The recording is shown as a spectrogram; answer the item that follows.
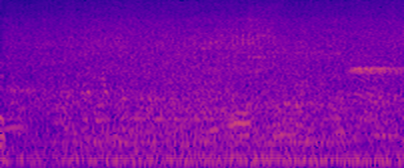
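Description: Busy street ambience: a steady hum of road traffic and motorbikes, with voices of people close by. A short high tone sounds near the end.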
